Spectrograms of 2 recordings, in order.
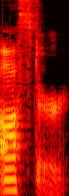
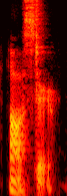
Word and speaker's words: Eostre: The celebration of Lady, we're going to call her Oster. It's spelled Eostre. Oster.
